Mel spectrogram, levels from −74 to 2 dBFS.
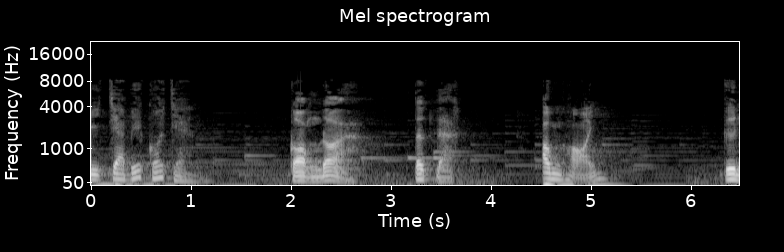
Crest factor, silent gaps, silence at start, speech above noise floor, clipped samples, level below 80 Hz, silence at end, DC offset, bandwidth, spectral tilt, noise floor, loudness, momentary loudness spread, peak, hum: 20 dB; none; 0 s; 30 dB; under 0.1%; -42 dBFS; 0 s; under 0.1%; 8.6 kHz; -7.5 dB/octave; -49 dBFS; -20 LUFS; 23 LU; 0 dBFS; none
